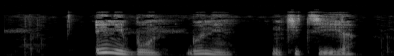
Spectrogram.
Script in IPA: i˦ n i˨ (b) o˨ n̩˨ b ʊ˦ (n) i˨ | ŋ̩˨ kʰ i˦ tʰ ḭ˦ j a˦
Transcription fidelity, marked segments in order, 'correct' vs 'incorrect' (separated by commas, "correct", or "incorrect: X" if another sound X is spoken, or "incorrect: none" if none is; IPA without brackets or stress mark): correct, correct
